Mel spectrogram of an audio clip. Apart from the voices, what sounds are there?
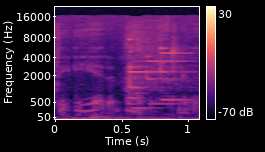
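mobile phone notification chime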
